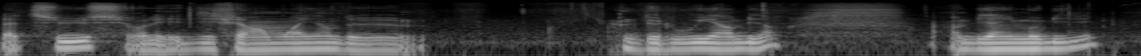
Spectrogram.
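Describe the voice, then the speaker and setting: A soft-spoken man talks at a fairly low pitch with a dark, mellow tone. His pace is fairly slow. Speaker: ASMR creator. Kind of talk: ASMR soft-spoken chat.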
